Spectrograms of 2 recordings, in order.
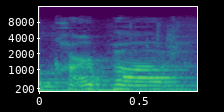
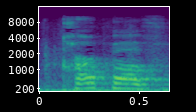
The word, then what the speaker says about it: Karpov: talents as well now karpov was born um May 23rd 1951 his um name is pronounced just like it looks which is nice and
